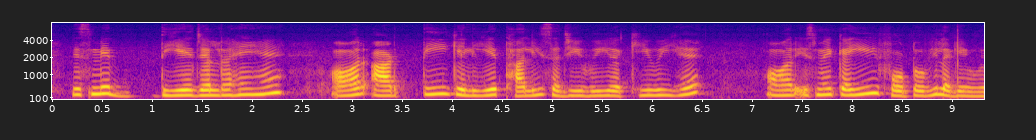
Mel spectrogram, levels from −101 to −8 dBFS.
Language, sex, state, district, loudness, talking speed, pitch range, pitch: Hindi, female, Jharkhand, Sahebganj, -18 LUFS, 150 wpm, 190-230 Hz, 205 Hz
